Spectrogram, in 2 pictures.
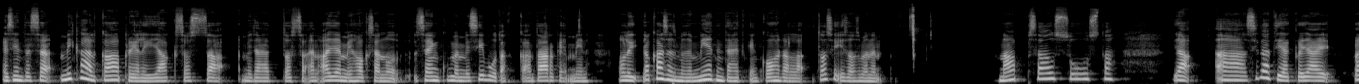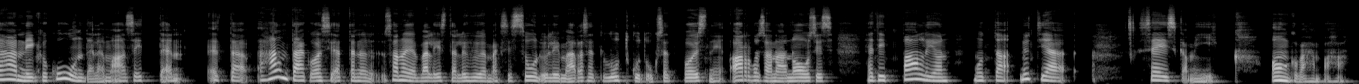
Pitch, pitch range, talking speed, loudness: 175 Hz, 160-200 Hz, 130 wpm, -21 LUFS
